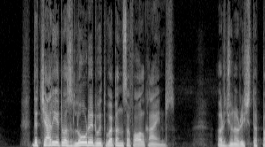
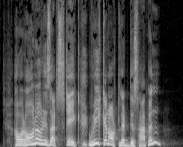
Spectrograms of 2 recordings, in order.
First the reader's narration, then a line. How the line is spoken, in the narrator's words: shouted the others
